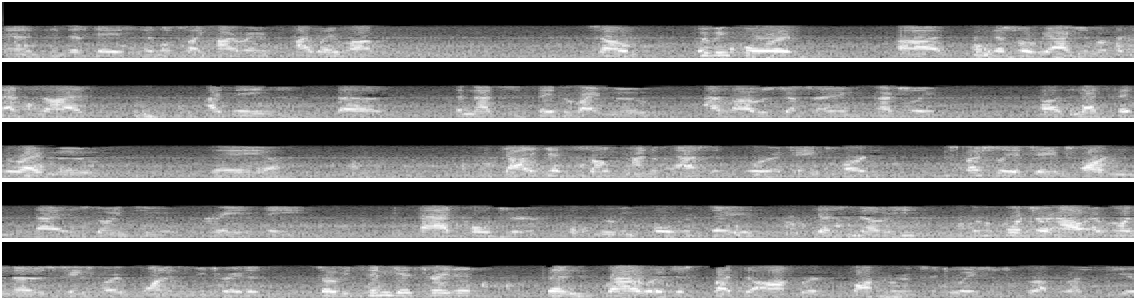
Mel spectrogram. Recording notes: Audio quality is a little rough on this one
